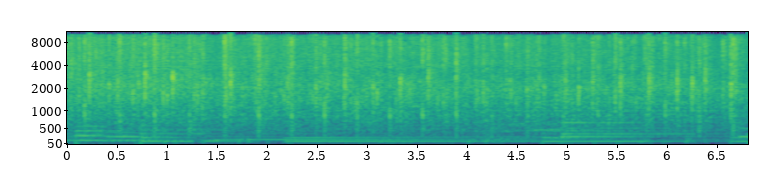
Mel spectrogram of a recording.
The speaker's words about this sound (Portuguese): Uma salva de palmas, Jesus.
